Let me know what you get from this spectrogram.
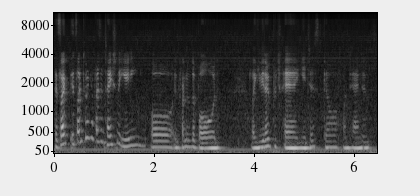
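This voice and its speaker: The man's pitch sits fairly high. Noticeable background noise and audible room echo fill the recording. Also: ordinary pitch variation, fairly quick pace. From rural Australia. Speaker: vlogger. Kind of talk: casual vlog monologue. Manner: hesitant, many fillers.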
